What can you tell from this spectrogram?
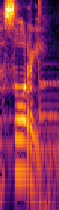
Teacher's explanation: vokal e Tengah atas depan tak bundar pada kata sore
